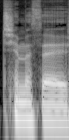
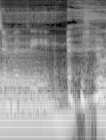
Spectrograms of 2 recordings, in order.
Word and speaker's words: Timothée: Instead of Timothy. – It was like kind of like lazy, and it was like Timothée because the accent is on that. on le premier A.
